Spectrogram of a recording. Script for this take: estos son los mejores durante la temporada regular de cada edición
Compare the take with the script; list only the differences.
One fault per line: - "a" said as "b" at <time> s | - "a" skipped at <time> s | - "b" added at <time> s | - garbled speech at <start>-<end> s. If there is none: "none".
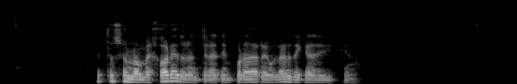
none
